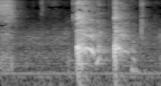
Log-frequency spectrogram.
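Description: A person coughing twice in quick succession, about a second in and again half a second later.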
